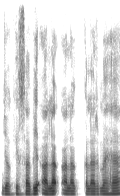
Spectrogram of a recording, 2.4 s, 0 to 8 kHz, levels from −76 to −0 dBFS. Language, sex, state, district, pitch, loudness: Hindi, male, Jharkhand, Deoghar, 110 Hz, -21 LUFS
